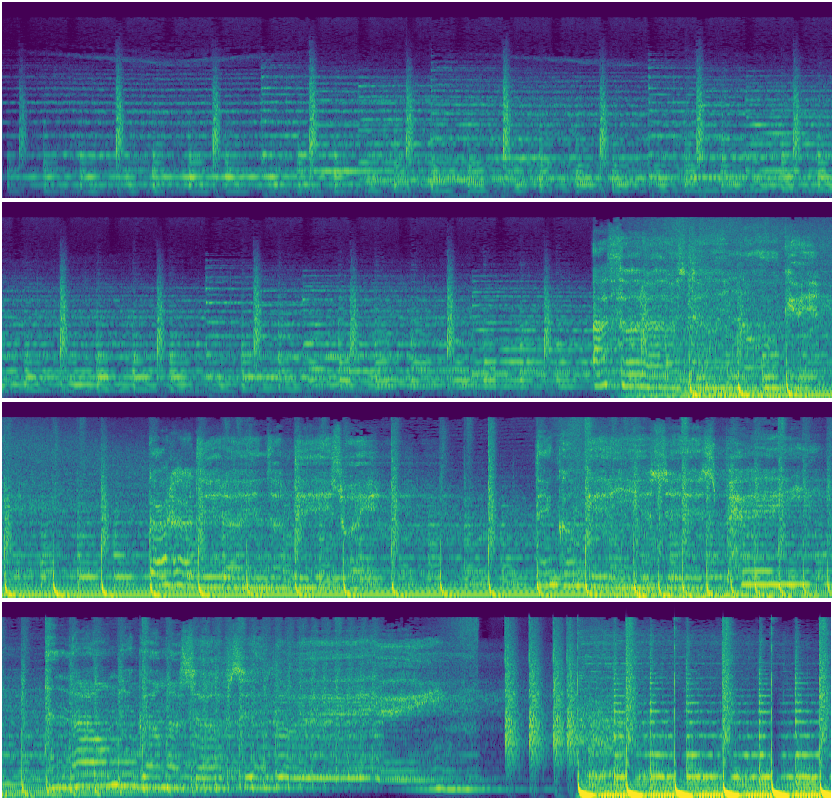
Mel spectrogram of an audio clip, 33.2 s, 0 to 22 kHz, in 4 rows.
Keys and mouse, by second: 3.0 shift+click, 3.8 shift+click, 6.0-8.0 middle drag, 8.7 e, 10.8 click, 11.1 middle click, 12.7 s, 12.8 x, 15.3 click, 16.2-19.8 middle drag, 21.2 shift+middle click, 22.4 middle click, 24.5 2, 24.8-26.0 middle drag, 27.4 ctrl+click, 28.8 shift+click, 29.4-30.4 middle drag, 31.8 ctrl+click, 32.4 middle click.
